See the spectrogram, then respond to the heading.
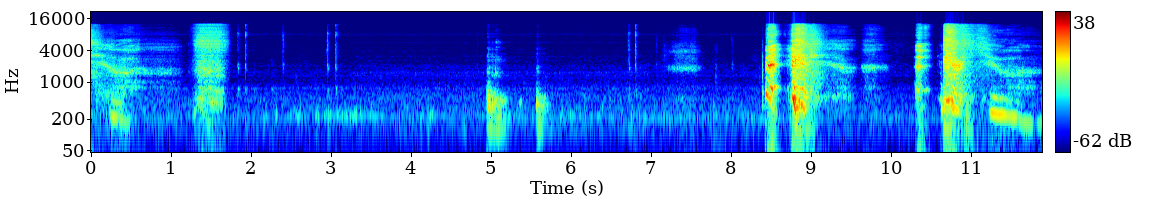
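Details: Sneezing fit: several sharp, explosive sneezes, each preceded by a quick intake of breath, with quiet pauses between them.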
